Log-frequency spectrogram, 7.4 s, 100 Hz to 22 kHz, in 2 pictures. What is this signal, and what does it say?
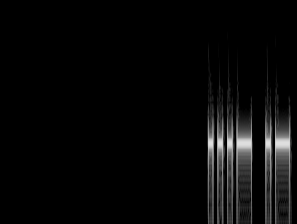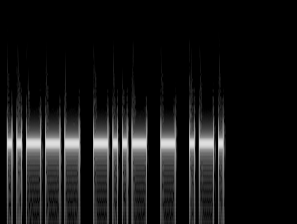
Morse code, heard as a keyed tone, about 20 wpm, 700 Hz. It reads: VA2XTR
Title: DXCC-100 Call Signs - 6 Characters - Repeated 3x - 20wpm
